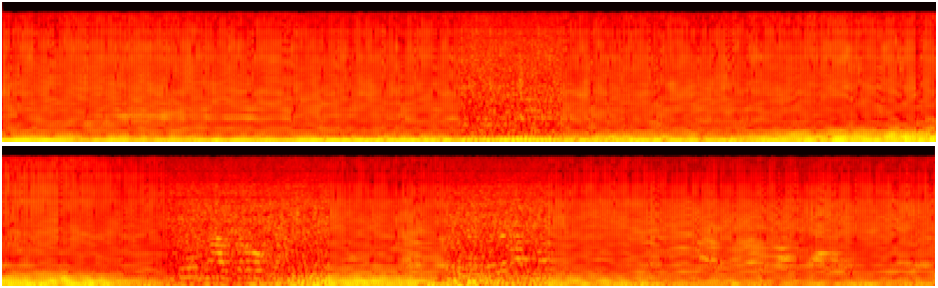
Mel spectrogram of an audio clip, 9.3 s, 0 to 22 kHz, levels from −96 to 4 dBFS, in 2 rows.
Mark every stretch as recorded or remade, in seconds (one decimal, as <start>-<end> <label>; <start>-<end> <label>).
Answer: 0.0-2.3 remade; 2.3-2.8 recorded; 2.8-5.5 remade; 5.5-6.3 recorded; 6.3-6.9 remade; 6.9-7.4 recorded; 7.4-9.3 remade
